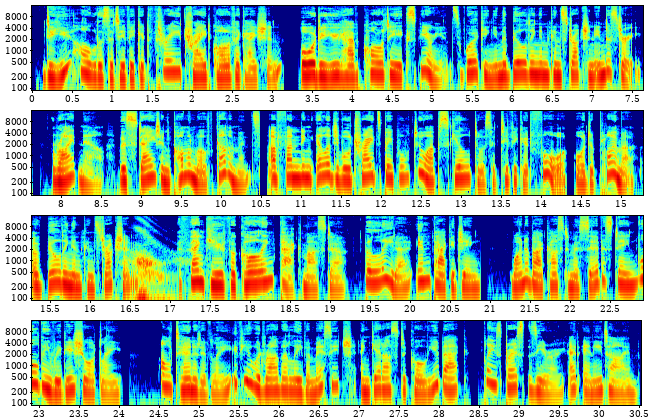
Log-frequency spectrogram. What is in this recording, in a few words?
Corporate Friendly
